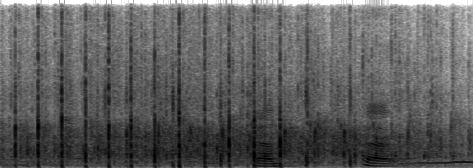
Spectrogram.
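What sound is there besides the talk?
audience applause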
